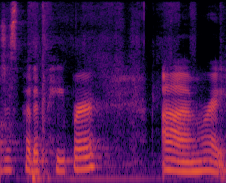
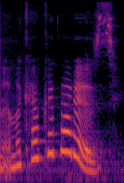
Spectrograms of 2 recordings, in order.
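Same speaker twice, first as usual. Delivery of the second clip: excited praise; 11 semitones higher, 6 dB louder than usual. Real, not acted. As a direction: praise your little one, pitched way up. Mother praising her small child.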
